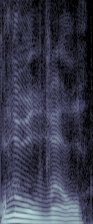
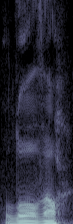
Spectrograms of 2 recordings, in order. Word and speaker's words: Louisville: it's all the way it's Louisville Louisville that's how they say it Louisville um um they're hosting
